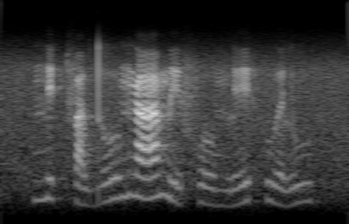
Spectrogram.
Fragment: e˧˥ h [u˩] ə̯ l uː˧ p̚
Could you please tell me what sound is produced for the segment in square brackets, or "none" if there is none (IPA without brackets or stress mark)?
u˧˩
